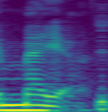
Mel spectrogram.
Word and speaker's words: Emeya: how do we say it again? – Yes, yeah. The Emeya.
